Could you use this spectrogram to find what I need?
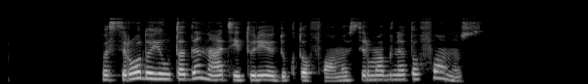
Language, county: Lithuanian, Vilnius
